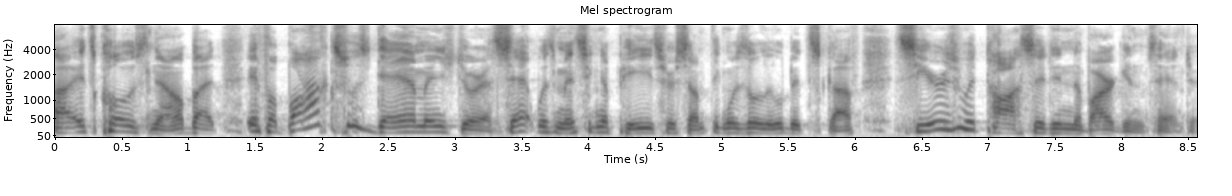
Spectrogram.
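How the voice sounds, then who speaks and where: A man speaks at a fairly quick pace with very wide pitch swings but very even loudness. The sound is dry and close, with no echo. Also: medium pitch for a man. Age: 70s. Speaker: pastor. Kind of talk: sermon.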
